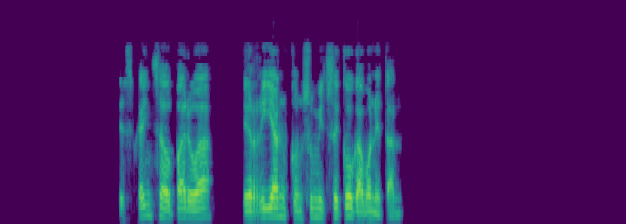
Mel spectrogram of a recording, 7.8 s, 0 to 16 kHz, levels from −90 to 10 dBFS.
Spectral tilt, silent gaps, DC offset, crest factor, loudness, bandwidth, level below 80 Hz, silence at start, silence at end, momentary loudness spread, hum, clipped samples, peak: -5 dB/octave; 2.70-3.03 s; under 0.1%; 18 dB; -16 LUFS; 7.8 kHz; -68 dBFS; 1.5 s; 2.85 s; 11 LU; none; under 0.1%; 0 dBFS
